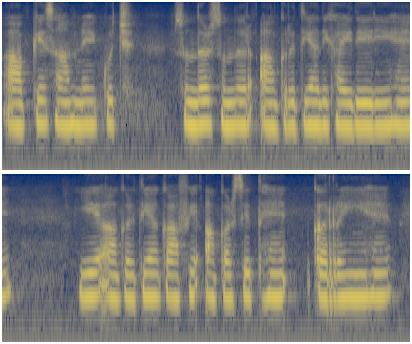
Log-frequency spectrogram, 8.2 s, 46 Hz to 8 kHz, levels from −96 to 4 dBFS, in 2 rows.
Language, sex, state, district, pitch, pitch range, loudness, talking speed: Hindi, female, Uttar Pradesh, Etah, 185 Hz, 185-190 Hz, -20 LUFS, 130 wpm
